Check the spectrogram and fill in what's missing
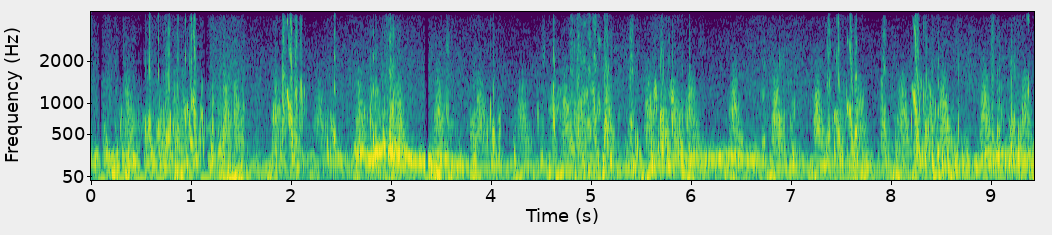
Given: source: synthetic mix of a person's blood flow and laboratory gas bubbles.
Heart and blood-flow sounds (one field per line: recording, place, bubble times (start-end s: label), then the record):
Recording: Doppler ultrasound of blood flow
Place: subclavian vein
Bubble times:
0.09-0.87 s: bubbles
0.90-1.38 s: bubbles
1.79-2.17 s: bubbles
2.32-2.47 s: bubbles
2.64-3.24 s: bubbles
3.49-3.67 s: bubbles
3.75-4.14 s: bubbles
4.19-4.29 s: bubbles
4.46-5.25 s: bubbles
5.33-5.50 s: bubbles
5.56-6.04 s: bubbles
6.70-7.06 s: bubbles
7.33-7.77 s: bubbles
7.88-8.71 s: bubbles
8.98-9.39 s: bubbles
From the record:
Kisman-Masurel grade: 342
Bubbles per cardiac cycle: rolling drumbeat, 9 or more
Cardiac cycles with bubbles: 100%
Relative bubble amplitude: moderate (0.250 to 0.450)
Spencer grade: 3 (all of the cardiac periods contain showers or single bubble signals, but not dominating or overriding the cardiac motion signals)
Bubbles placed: anywhere in the cardiac cycle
